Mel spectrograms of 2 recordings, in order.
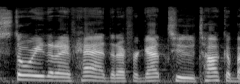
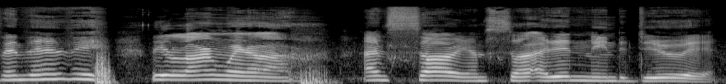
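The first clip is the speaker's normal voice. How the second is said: imitating a dazed woman; 2 semitones higher, slower than usual. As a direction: mimic the spaced-out stranger saying sorry over and over. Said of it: "and then she goes".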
